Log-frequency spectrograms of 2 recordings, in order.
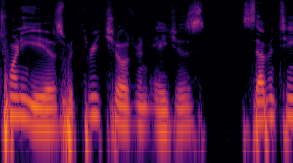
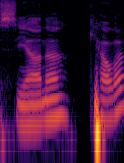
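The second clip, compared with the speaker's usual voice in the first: New England accent, no R in Keller; 4 semitones higher, 4 dB louder than usual. Introducing the last speaker of the day, New England accent. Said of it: "that's my New England accent".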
